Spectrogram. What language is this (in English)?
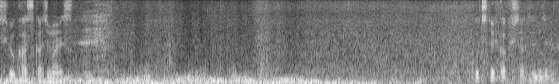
Japanese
